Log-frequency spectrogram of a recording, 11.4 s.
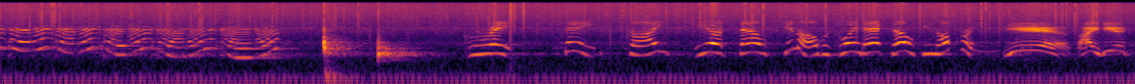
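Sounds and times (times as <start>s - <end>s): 
one-string fiddle bowed like sawing wood: 0.0s - 3.1s
speech: 1.2s - 2.9s, 5.8s - 11.3s
sharp knocks: 1.4s - 4.4s.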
